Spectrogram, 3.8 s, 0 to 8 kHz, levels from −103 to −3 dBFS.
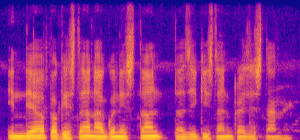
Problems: background sounds at intervals, low volume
